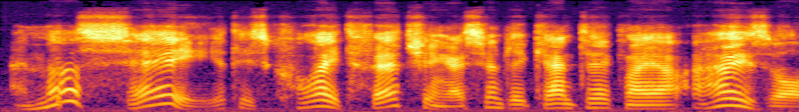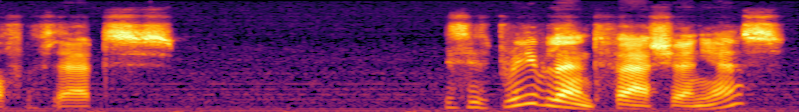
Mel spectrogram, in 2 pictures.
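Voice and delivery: put-on high, haughty French-accented noble; a bad French accent, fawning over the outfit. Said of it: "I will not go too far with my bad French accents here".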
